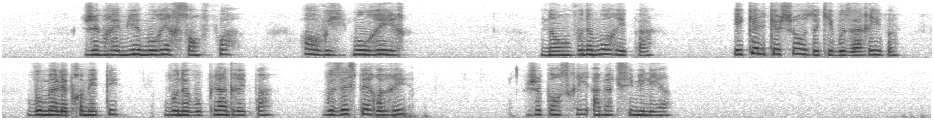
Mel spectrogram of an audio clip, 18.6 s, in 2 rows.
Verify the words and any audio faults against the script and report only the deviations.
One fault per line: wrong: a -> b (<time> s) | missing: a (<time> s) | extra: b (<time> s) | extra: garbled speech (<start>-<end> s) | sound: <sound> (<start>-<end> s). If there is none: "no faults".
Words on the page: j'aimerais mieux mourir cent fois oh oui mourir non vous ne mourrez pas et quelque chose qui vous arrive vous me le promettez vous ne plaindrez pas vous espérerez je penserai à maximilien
extra: vous (11.2 s)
